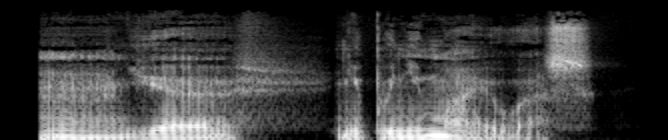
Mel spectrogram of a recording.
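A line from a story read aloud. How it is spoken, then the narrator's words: Muttering. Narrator (Russian): пробормотал Люсьен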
